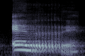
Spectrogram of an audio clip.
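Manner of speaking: "R" said with a rolled, trilled tongue tip. Shown as a demonstration. Teacher showing the rolled R students struggle with. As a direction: roll the tongue on "R". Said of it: "It's the rolled R".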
